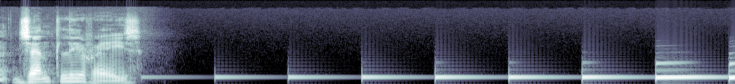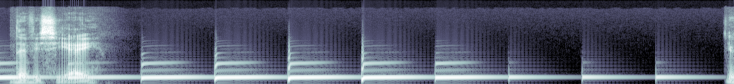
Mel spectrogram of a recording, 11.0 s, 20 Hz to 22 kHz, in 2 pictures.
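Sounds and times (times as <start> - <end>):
pitched synth pings: 1.5 - 11.0.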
